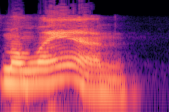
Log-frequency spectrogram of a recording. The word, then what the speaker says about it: Milan: Yeah, Cameron Merlan. – Merlan. That's how I pronounce it. There's no R in it. – Did you forget your R? – It's Milan.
